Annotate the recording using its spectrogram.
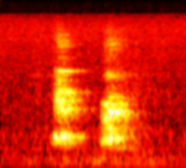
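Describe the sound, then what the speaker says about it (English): Dogs at home bark twice in quick succession, faint and somewhat distant, two short separate yaps over a quiet background. "Those are my dogs."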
